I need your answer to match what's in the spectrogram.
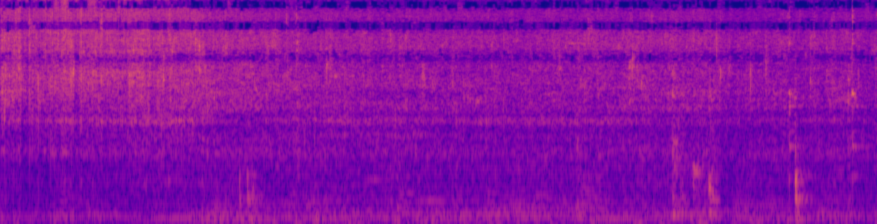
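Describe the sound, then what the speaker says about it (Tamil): Masala-coated boiled eggs frying in hot oil give a steady, close sizzle with occasional stirring clinks and splashes, without speech. "அவிச்ச முட்டையை போட்டு விரட்டி அப்படியே எண்ணெயில் போட்டுருக்கணும்"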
